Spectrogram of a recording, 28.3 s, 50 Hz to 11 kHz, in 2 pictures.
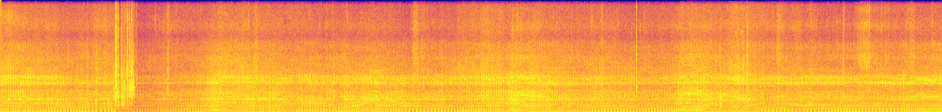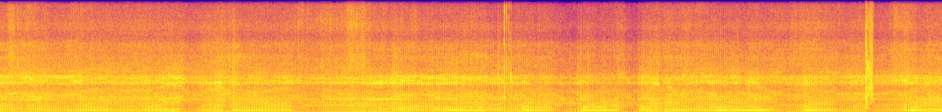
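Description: KTM 250 EXC-F single-cylinder four-stroke enduro bike with an Akrapovic exhaust, ridden hard on a tight woodland trail: the engine revs up and falls back every second or two as the rider opens and shuts the throttle through the turns. Recorded on board, with occasional knocks and scrapes from the bike over the ground.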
